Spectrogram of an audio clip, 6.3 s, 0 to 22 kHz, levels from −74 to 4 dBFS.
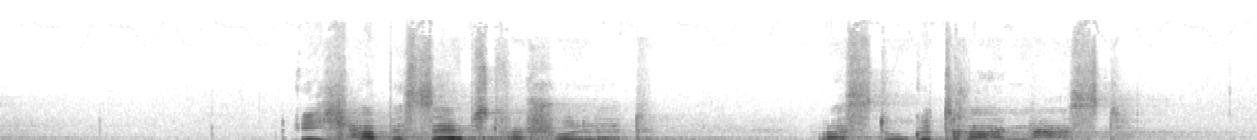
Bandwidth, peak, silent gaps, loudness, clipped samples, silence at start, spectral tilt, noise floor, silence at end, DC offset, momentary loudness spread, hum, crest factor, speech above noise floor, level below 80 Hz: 19 kHz; -4 dBFS; none; -25 LUFS; under 0.1%; 0 s; -3 dB/octave; -56 dBFS; 0.55 s; under 0.1%; 18 LU; none; 24 dB; 31 dB; -66 dBFS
